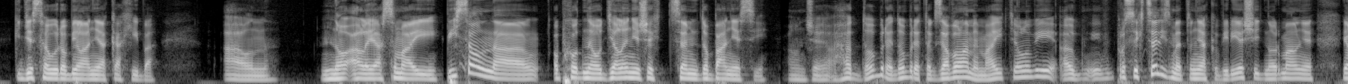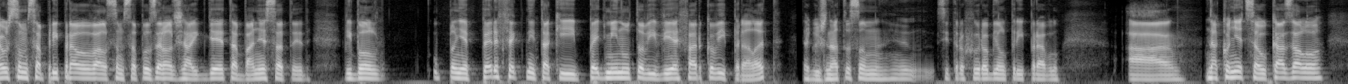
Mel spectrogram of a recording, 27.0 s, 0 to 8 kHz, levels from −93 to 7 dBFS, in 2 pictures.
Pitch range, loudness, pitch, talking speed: 115-145 Hz, -14 LUFS, 130 Hz, 165 wpm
